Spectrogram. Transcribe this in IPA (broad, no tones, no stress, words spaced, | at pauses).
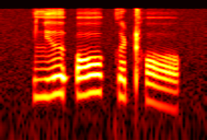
lʲə ʔɔkʌʈʰɔ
